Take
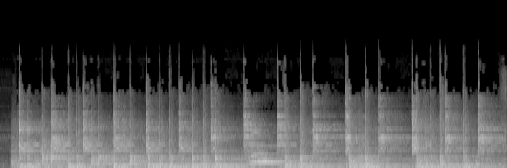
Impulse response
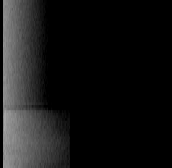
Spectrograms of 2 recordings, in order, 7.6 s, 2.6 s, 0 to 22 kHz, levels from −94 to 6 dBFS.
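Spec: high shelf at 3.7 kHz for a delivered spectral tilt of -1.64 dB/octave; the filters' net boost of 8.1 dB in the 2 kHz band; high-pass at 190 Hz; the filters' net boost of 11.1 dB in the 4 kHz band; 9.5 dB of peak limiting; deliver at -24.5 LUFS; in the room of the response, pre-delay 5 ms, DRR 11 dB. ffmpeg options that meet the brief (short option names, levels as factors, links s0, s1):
-filter_complex "[0:a]highpass=190,equalizer=f=2000:t=o:g=7.5,highshelf=f=3700:g=3.5,equalizer=f=4000:t=o:g=9,alimiter=limit=0.562:level=0:latency=1,asplit=2[s0][s1];[1:a]atrim=start_sample=2205,adelay=5[s2];[s1][s2]afir=irnorm=-1:irlink=0,volume=0.0501[s3];[s0][s3]amix=inputs=2:normalize=0,volume=0.335"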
